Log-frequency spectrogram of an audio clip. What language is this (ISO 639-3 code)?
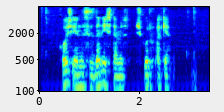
uzb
